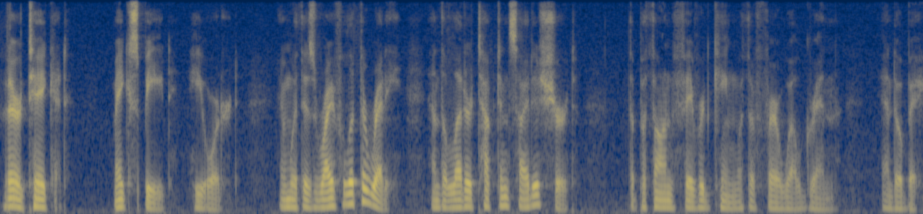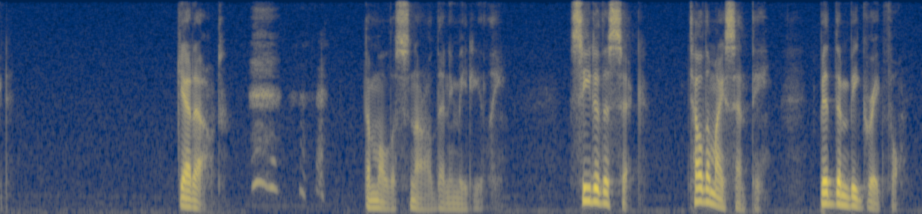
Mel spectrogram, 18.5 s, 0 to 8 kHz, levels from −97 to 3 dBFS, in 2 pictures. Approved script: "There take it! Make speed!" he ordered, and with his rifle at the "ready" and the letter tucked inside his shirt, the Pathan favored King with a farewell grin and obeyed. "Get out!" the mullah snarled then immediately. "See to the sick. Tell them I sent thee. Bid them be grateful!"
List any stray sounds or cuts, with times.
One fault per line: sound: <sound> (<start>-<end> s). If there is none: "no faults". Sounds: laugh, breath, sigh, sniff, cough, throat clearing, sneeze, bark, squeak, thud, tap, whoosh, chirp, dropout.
sound: laugh (11.7-12.5 s)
